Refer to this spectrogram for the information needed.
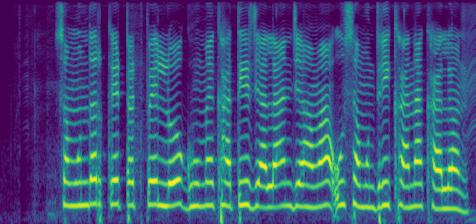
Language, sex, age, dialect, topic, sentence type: Bhojpuri, female, <18, Western, agriculture, statement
